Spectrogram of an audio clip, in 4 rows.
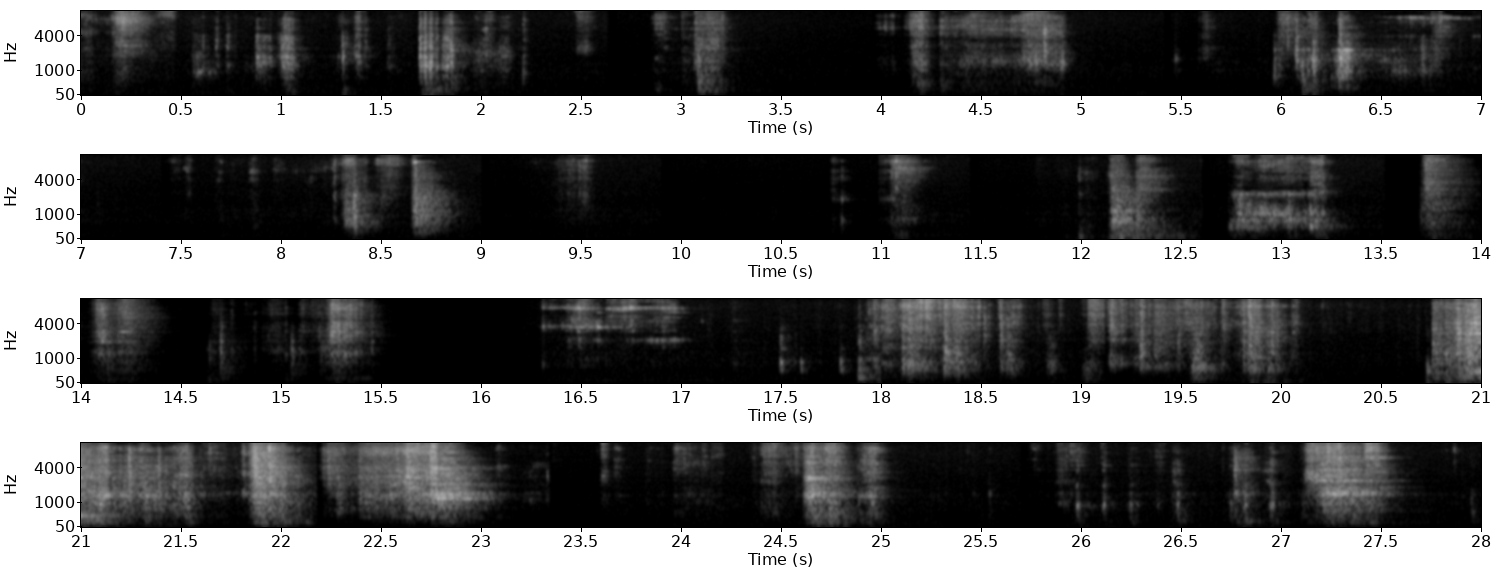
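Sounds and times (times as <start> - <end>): metal clinking and scraping: 6.0 - 8.6, 16.2 - 17.2, 17.8 - 20.2.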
